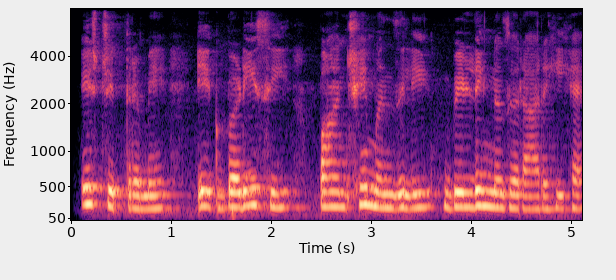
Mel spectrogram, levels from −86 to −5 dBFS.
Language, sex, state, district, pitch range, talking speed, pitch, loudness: Hindi, female, Chandigarh, Chandigarh, 190-215 Hz, 165 wpm, 205 Hz, -16 LUFS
